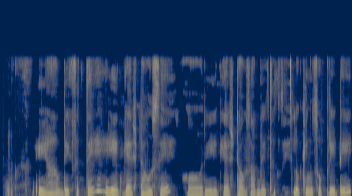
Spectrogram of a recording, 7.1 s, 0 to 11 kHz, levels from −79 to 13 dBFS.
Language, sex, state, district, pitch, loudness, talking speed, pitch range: Hindi, female, Rajasthan, Jaipur, 205 Hz, -22 LUFS, 180 wpm, 190-220 Hz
